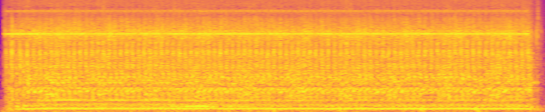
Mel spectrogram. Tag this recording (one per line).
Bang
Boom
Crash
Friction
Hit
Impact
Metal
Plastic
Smash
Steel
Tool
Tools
